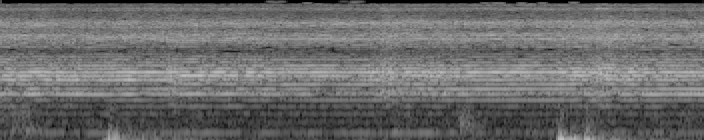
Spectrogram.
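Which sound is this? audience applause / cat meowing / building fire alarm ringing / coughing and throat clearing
building fire alarm ringing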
